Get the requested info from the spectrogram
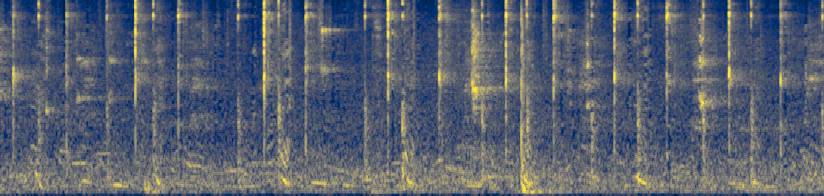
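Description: Table tennis ball clicking sharply against table and bats, several irregular ticks a second, over a murmur of voices.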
